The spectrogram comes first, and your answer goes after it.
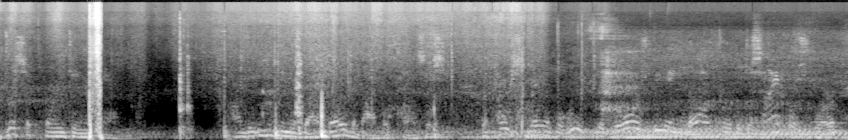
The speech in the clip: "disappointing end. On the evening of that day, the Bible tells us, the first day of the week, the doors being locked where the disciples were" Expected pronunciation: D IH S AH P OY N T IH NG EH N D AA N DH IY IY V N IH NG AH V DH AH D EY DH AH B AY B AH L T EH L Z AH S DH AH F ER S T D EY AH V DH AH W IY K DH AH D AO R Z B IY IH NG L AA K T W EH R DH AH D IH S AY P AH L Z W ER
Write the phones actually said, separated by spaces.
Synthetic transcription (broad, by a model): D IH S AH P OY N T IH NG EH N AH N DH IY IY V N IH NG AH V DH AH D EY DH AH B AY B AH L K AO Z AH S DH AH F ER S D EY AH V DH AH W IY K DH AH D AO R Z B IY IH NG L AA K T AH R DH AH D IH S AY P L Z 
